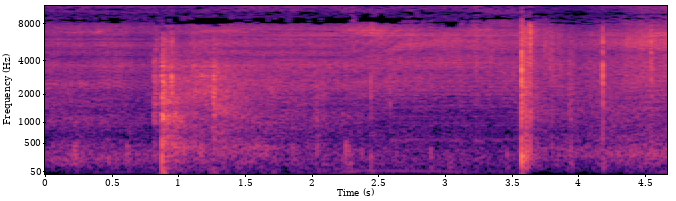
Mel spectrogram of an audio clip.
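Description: Aerial fireworks shells bursting: two sharp bangs about two and a half seconds apart, the first about a second in, each followed by fainter crackling.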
